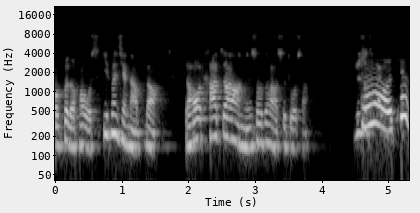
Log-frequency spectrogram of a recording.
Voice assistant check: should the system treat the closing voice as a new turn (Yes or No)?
Yes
